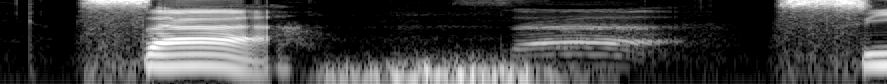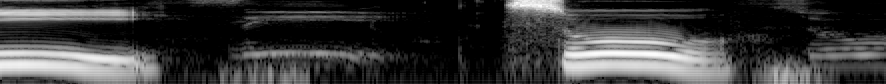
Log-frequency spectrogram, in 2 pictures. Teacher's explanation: Nah, huruf sin sama ya, hanya PR-nya tadi ditipiskan saja, atau mudahnya huruf sin adalah merupakan versi tipis daripada huruf shad ya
